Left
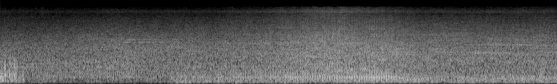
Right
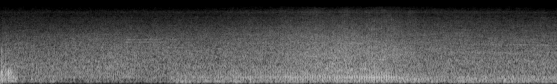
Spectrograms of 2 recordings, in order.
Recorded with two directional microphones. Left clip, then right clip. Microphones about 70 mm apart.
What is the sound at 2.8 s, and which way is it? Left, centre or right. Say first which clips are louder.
Vehicle: left 2 dB; left.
